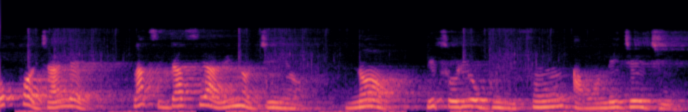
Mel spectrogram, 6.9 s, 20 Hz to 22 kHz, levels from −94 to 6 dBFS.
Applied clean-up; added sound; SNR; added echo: none; Splash, splatter; 15 dB; reverberation time 1.6 s.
